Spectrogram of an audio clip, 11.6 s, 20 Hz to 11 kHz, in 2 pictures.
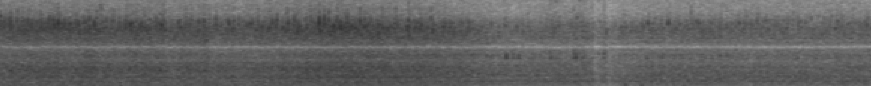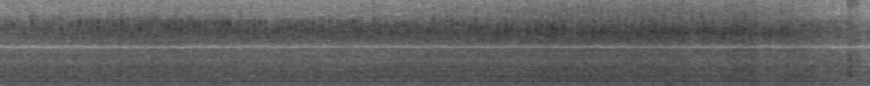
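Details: Haier ESA410J-RGB 10,000 BTU window AC, condenser-side airflow test at the rear: strong steady rush of air over an even low hum, no rattle, scrape or wobble, fan about 1450 RPM; condenser fan healthy.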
